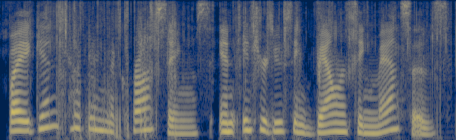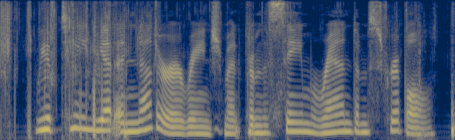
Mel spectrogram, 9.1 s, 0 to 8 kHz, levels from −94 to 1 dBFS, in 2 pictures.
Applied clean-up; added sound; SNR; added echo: neural mask model RNNoise.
